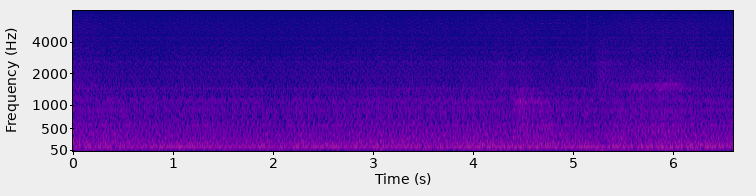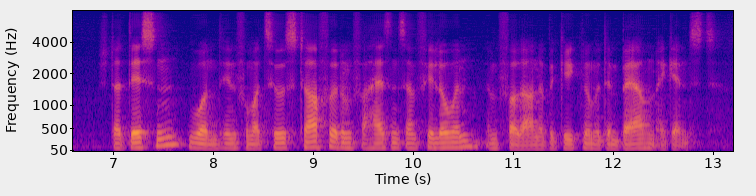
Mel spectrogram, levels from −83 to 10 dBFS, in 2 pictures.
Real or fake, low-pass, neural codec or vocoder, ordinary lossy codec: fake; none; codec, 16 kHz, 0.2 kbps, FocalCodec; none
